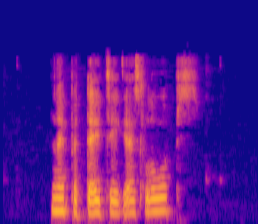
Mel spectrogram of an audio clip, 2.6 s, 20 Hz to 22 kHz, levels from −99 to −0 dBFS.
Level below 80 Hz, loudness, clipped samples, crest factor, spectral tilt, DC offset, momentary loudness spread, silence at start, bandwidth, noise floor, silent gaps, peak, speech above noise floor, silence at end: -70 dBFS; -23 LUFS; under 0.1%; 20 dB; -4 dB/octave; under 0.1%; 12 LU; 0.5 s; 9.4 kHz; -70 dBFS; none; -4 dBFS; 47 dB; 0.65 s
